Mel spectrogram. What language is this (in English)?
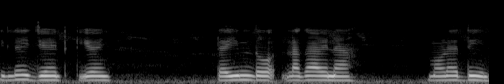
Santali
